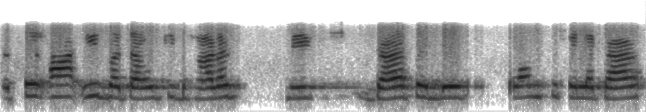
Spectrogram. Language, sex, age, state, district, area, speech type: Maithili, female, 45-60, Bihar, Sitamarhi, urban, conversation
